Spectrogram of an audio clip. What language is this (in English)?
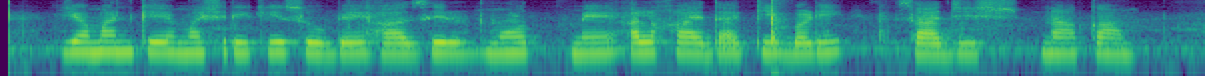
Urdu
